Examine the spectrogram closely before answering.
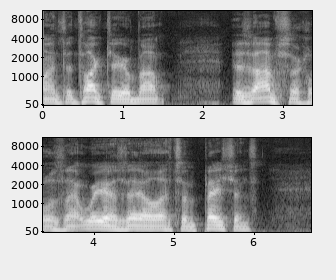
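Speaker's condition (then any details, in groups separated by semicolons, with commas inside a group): ALS; no tracheostomy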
